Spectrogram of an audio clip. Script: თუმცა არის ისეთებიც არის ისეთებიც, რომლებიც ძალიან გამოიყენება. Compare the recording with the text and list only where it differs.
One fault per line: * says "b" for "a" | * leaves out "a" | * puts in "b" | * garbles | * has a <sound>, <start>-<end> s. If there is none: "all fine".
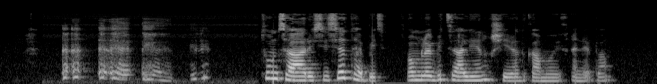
* has a throat clearing, 0.6-2.2 s
* leaves out "არის ისეთებიც"
* puts in "ხშირად"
